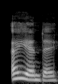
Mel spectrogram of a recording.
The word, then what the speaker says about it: Allende: The characters are all really like I was more compelled by the characters of how am I supposed to say it? Allende, you said it right.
